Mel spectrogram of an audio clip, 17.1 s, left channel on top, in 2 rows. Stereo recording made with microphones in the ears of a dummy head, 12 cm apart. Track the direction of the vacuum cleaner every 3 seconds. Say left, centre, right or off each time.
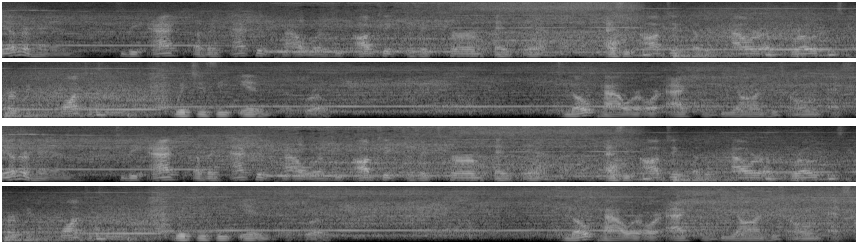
right, centre, left, centre, right, right.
